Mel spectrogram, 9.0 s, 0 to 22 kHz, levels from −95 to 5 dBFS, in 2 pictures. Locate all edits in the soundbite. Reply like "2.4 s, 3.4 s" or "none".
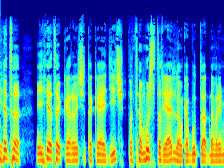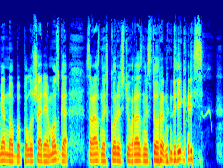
2.5 s, 3.2 s, 3.6 s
